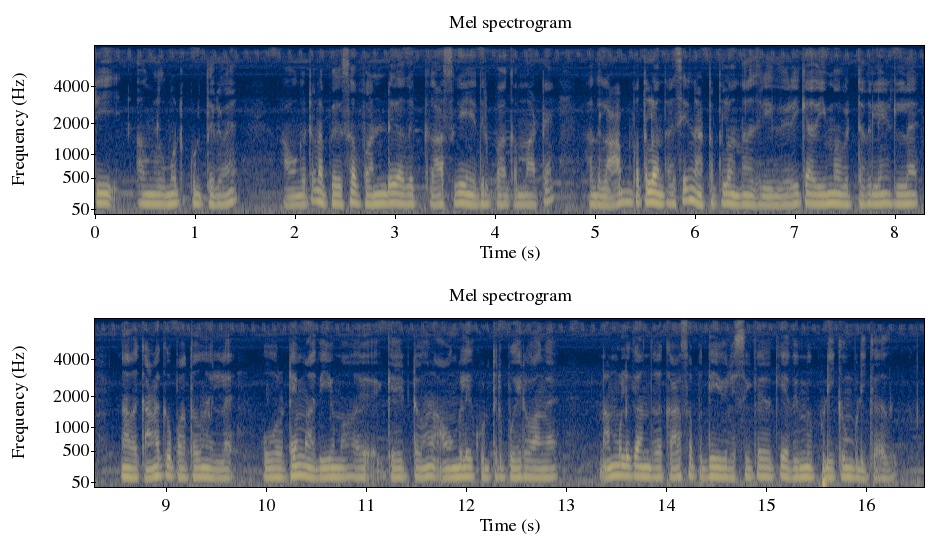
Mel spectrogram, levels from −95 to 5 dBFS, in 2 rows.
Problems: none marked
